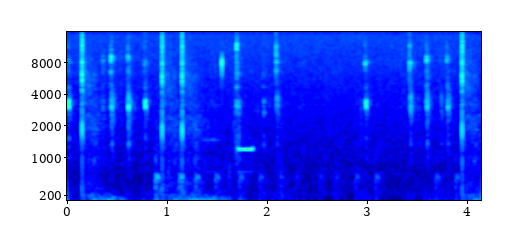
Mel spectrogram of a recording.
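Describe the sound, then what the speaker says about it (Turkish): Push-button telephone dialing tones, a quick series of short beeps in an uneven rhythm over constant background noise during a modded Minecraft session. "Bir ara bir telefon sesi giriyor."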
